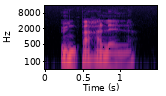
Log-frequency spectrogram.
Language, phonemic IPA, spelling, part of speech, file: French, /pa.ʁa.lɛl/, parallèle, adjective / noun, Fr-parallèle.ogg
- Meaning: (adjective) parallel; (noun) 1. parallel line 2. parallel; comparison 3. latitude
